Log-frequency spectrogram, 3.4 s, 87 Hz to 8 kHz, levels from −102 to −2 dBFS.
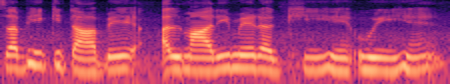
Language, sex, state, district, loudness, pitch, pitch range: Hindi, female, Uttar Pradesh, Varanasi, -19 LUFS, 190 Hz, 180-205 Hz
